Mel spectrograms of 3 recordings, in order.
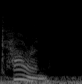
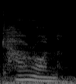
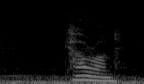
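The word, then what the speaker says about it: Charon: is a little off the name you heard wasn't Karen it was c h a r o n as in Kon the the Fairman of the Dead Kon who in exchange for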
